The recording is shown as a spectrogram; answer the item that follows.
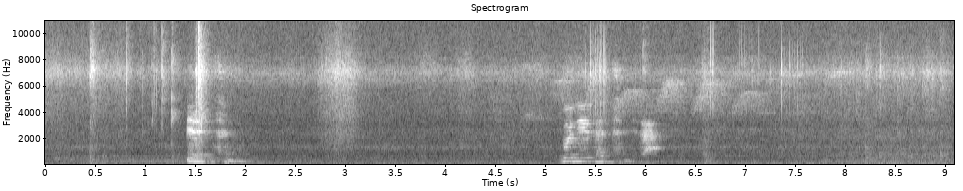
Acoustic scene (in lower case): elevator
